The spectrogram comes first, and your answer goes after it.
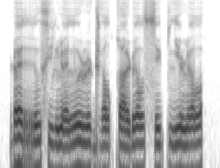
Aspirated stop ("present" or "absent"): absent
